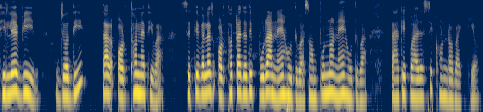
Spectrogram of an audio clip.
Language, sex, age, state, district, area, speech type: Odia, female, 18-30, Odisha, Bargarh, urban, spontaneous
